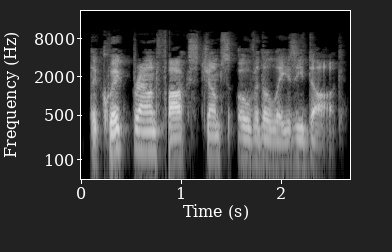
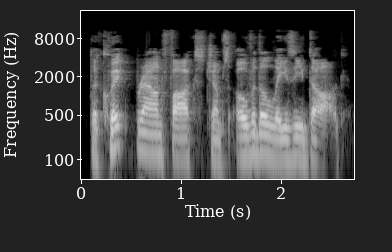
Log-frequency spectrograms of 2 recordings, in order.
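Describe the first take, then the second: First: The voice sounds muffled, as if inside a tube. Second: The voice sounds natural and fairly clean. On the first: "sometimes felt like you were trapped inside of like of a covering or a little bit of a tube" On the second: "more natural. There's a little more beat to the sound and just a lot cleaner"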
